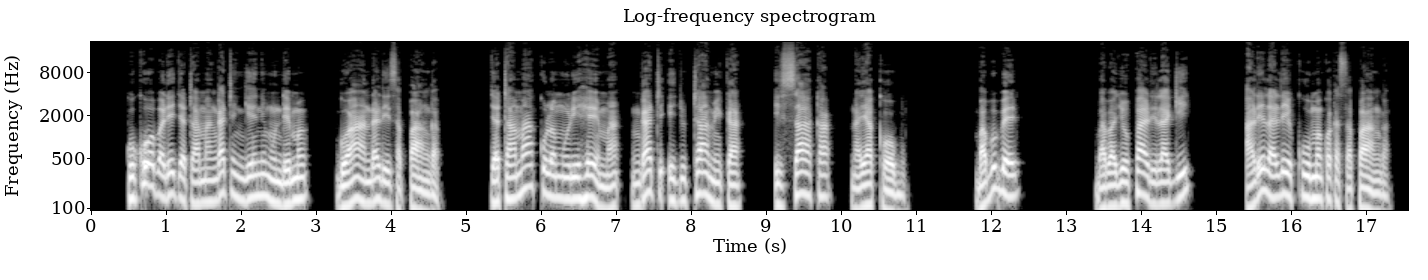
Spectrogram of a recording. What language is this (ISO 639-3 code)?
mgv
